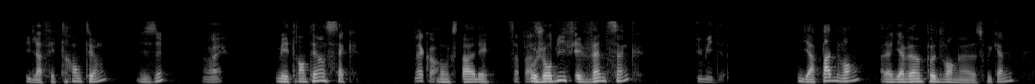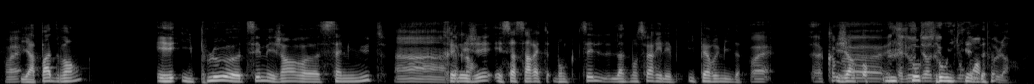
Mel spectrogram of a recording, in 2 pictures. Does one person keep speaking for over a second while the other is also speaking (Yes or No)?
Yes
